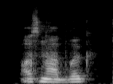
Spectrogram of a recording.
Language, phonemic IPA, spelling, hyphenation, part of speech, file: German, /ˌɔsnaˈbʁʏk/, Osnabrück, Os‧na‧brück, proper noun, De-Osnabrück.ogg
- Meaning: Osnabrück (an independent city in Lower Saxony, Germany)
